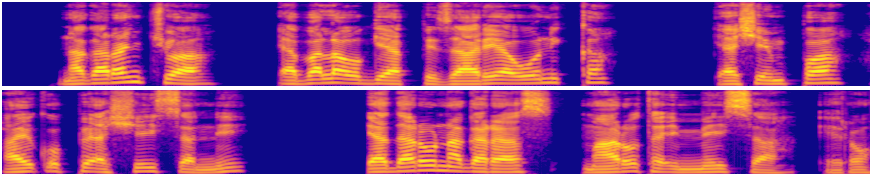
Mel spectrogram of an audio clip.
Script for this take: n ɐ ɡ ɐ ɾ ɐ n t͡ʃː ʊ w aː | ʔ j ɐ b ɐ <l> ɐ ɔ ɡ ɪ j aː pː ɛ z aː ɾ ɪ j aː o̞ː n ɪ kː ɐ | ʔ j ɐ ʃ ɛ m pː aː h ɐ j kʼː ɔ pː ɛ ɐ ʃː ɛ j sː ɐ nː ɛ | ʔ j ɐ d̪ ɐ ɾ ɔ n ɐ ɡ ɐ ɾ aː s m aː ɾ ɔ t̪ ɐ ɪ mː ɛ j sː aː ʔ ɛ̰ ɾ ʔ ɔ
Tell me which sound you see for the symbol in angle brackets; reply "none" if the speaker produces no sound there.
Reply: l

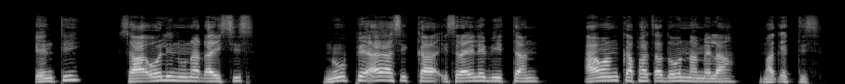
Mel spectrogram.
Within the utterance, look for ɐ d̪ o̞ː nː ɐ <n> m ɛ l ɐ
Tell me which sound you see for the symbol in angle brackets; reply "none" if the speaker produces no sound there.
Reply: none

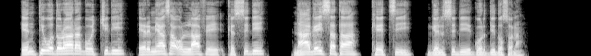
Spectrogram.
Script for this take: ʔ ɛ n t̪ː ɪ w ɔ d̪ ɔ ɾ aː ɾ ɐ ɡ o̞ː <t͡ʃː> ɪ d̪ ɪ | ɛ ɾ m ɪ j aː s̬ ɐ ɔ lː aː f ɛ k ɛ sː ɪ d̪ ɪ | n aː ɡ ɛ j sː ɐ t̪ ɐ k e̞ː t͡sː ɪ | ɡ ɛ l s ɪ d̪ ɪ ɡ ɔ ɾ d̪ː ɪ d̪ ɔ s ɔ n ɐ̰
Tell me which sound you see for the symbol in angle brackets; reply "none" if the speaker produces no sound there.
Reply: t͡ʃː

